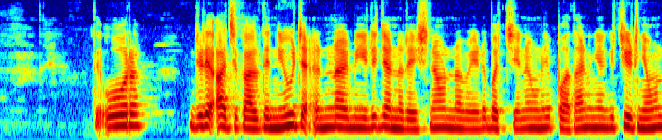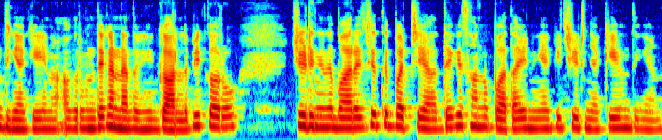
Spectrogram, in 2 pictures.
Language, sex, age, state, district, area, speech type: Dogri, female, 30-45, Jammu and Kashmir, Kathua, rural, spontaneous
